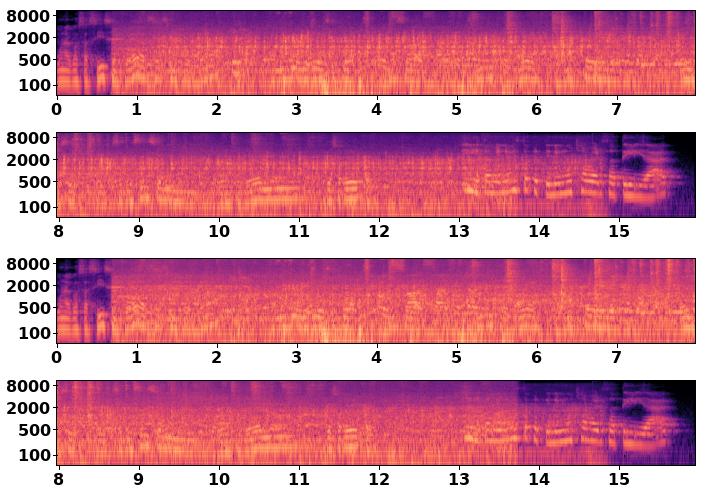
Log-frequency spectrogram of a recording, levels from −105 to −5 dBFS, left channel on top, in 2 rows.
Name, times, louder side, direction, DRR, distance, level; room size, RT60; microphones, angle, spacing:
voice 1, 0.0-2.1 2.7-7.3 7.8-12.0, right 1 dB, 15° right, 6 dB, 1.0 m, -33 dB
sound 1, 0.7-13.8, right 4 dB, 40° right, 0.7 m, -31 dB
Boiling, 1.0-14.8, left 3 dB, 85° left, 4.0 m, -34 dB
voice 2, 2.2-2.6 13.0-15.6, left 2 dB, 45° left, 2 dB, 2.1 m, -32 dB
16.5 x 13.0 x 3.3 m, 0.39 s
head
